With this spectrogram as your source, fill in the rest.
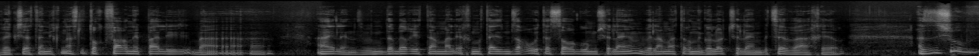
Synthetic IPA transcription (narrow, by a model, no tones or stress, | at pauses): vekʃeataniχnasle̞to̞χkfaʁnepaliba̰ | ʔajlandzvemedabe̞ʁitamalʔḛχmatajmzaʁuetasoʁɡumʃe̞lahe̞mve̞lamaataʁneɡolo̞tʃe̞lahe̞mbet͡se̞vaːχe̞ʁ | ʔazʃuv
